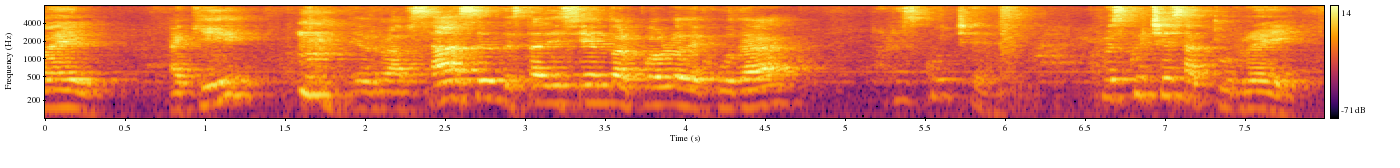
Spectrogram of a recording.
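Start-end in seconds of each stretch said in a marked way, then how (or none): 5.2-5.9 very quiet, almost under the breath; softly planted enemy message; hushed insinuation. Acted. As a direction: drop right down to a hush, as the enemy.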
